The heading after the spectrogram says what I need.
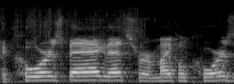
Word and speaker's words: Michael Kors: coors bag that's for michael kors is that how you say it yeah that's right i know handbags actually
